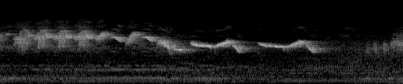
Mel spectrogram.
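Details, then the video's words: A wambi sings a brief, lively phrase in a recording played to stir caged birds into song, with dense high chatter melting into smooth, swooping whistled slides before falling quiet. "Pancingan Terapi di Pagi Hari agar Wambi Kalian Ngalas"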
